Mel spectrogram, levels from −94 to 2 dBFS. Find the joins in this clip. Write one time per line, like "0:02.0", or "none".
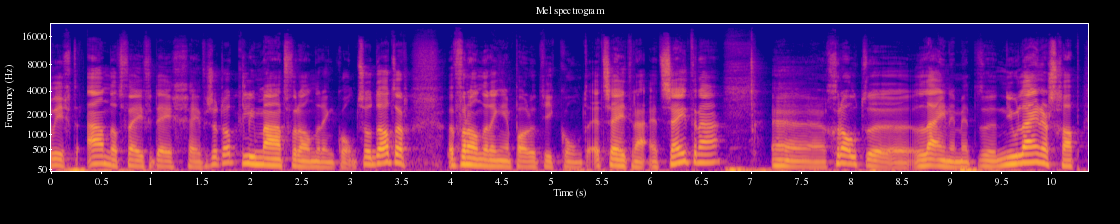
0:01.8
